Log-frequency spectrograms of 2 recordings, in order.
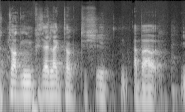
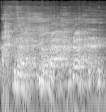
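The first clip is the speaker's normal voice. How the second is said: big real laugh; loud laugh; 9 semitones higher, 3 dB louder than usual. Real, not acted. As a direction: burst out laughing.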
